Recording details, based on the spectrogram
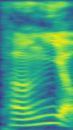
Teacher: second tone followed by third tone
